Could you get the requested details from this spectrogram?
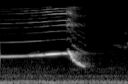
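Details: Javanese black-naped oriole in active song, used to coax caged orioles into singing: a single pure whistle held level and slightly rising, then breaking into a quick falling slur.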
